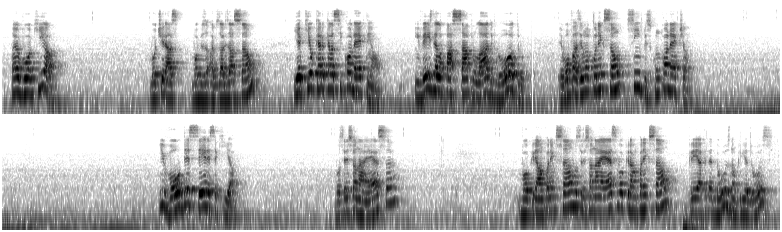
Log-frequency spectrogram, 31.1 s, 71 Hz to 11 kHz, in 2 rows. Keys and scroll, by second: 11.7 alt+c, 12.6 s, 24.1 ctrl+shift+e, 27.8 ctrl+shift+e, 29.3 ctrl+z, 30.0 ctrl+z, 30.3 ctrl+z, 30.7 ctrl+z.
